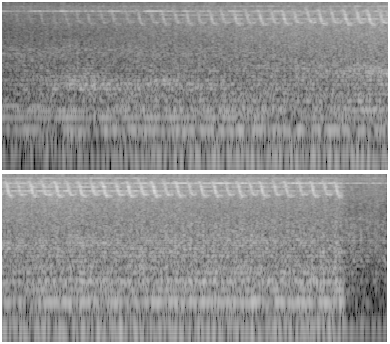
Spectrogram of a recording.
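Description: Helicopter arrives as a steady, loud rotor and engine drone in a film action scene set on a supertanker, with a rhythmic high blade chop running throughout before it cuts off abruptly near the end.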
